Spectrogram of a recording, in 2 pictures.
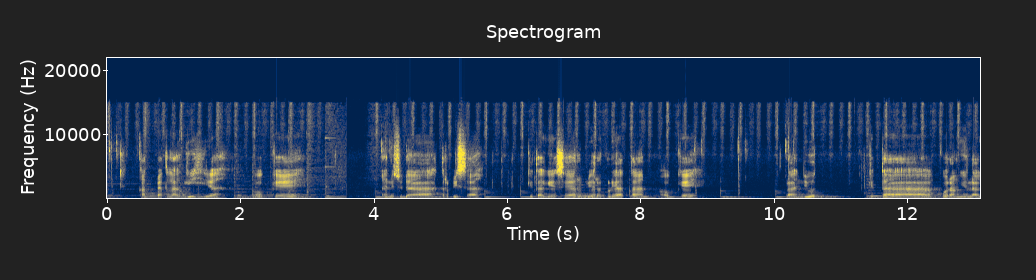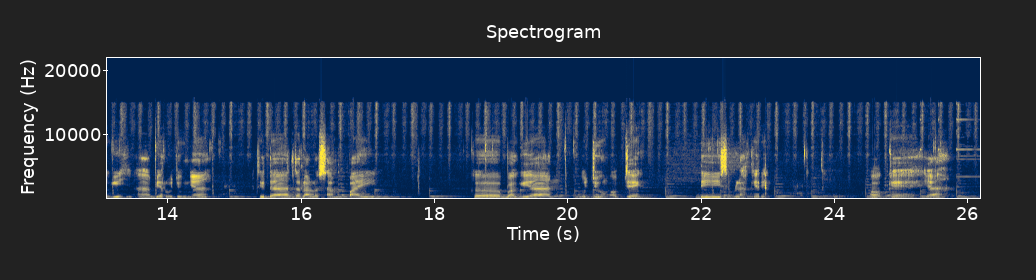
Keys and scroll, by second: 1.6 x, 3.5 v, 6.1 Right, 6.2 Right, 6.4 Right, 6.5 Right, 6.7 Right, 6.9 Right, 7.5 Right, 7.7 Right, 7.9 Right, 11.8 -, 14.8 0, 16.0 ctrl+z, 17.9 =, 21.1 -, 25.1 v.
